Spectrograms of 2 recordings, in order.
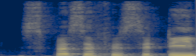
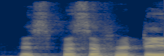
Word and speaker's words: specificity: Video बनाना start किया, ताकि मैं स्पेसिफिसिटी बोल सकूं, स्पेसिफिटी नहीं।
